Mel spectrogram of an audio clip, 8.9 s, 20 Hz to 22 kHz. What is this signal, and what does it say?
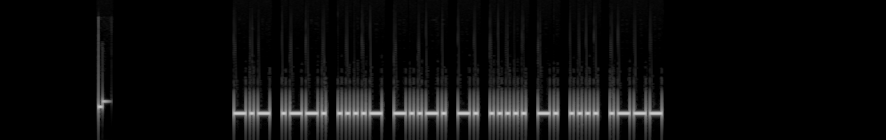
Morse code, heard as a keyed tone, about 30 wpm, 700 Hz. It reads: KP4/N5NHJ
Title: Call Signs - 30wpm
